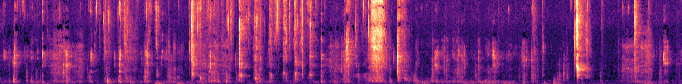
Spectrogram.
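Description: Faint, close-miked chewing of grilled meat and pap: irregular wet mouth clicks and smacks.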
